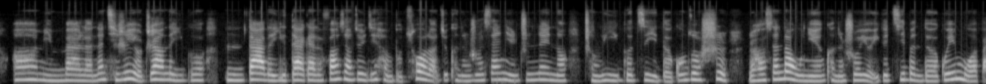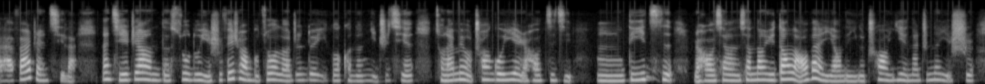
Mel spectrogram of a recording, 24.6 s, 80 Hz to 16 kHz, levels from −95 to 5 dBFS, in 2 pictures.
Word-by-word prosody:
哦， 275 +1 +1
明 235 -2 -5
白 245 -1 0
了。 230 -1 -3
那 270 +4 -1
其 275 -1 -1
实 290 +4 +1
有 275 -8 +1
这 250 +6 +2
样 280 -1 +5
的 265 - -1
一 240 -1 -6
个， 250 +1 -6 0.2
嗯， 245 -1 -3
大 275 +1 +9
的 245 -2 -2
一 230 +1 -2
个 240 - -2
大 255 +1 +5
概 250 0 +1
的 240 - -5
方 280 +4 +4
向 280 -3 +1
就 275 - -2
已 260 - -2
经 265 +3 -4
很 260 -6 -6
不 215 - -11
错 295 +9 +3
了， 230 -5 -1
就 245 0 -5
可 250 - -8
能 225 -1 -6
说 245 +1 -4
3 275 +2 -2
年 240 -4 -4
之 255 +2 -4
内 270 0 -3
呢， 235 -2 -3 0.2
成 225 -3 -3
立 240 +1 -4
一 - - -5
个 245 0 -4
自 255 +2 -1
己 235 -3 -2
的 200 -2 -6
工 245 +6 -3
作 275 0 +1
室。 275 -2 +1 0.2
然 230 - -3
后 250 +1 +1
3 285 +2 +1
到 310 -2 +7
5 240 -4 -1
年 220 -1 -2
可 250 - -6
能 220 -1 -4
说 250 0 -1
有 235 -3 -1
一 185 - -6
个 235 - -3
基 255 +4 -2
本 260 -5 -4
的 215 -1 -3
规 270 +6 +1
模， 245 -9 +2
把 - - -3
它 225 +1 +1
发 285 +6 +5
展 255 -7 -3
起 - - +1
来， - - -5 0.3
那 290 - +2
其 285 -3 +2
实 255 - +2
这 290 +3 0
样 275 -3 +4
的 235 -2 -6
速 275 +5 -2
度 255 0 -3
也 220 -4 -2
是 235 - -2
非 290 +4 +1
常 290 -5 +2
不 220 -3 -7
错 275 +3 0
了。 235 -3 -2
针 250 +2 -9
对 255 -2 -4
一 225 - -16
个 235 -1 -8
可 235 - -7
能 225 +1 -9
你 210 - -10
之 215 +5 0
前 230 -2 0 0.3
从 250 - -2
来 235 +1 +1
没 280 +2 0
有 260 -4 +1
创 275 +4 +3
过 265 0 +3
业， 265 0 +1
然 - - -3
后 235 - -3
自 240 +1 -5
己， 225 -4 -2 0.3
嗯， 225 -1 -3
第 260 +2 -3
1 280 - +2
次， 290 -7 +2 0.2
然 200 - -1
后 230 0 +2
像 240 0 +1
相 260 +1 +1
当 270 0 +3
于 255 - 0
当 290 +3 +7
老 270 -3 +5
板 290 -4 +4
一 - - -3
样 220 0 -1
的 - - -6
一 215 0 -6
个 220 0 -6
创 265 +2 +2
业。 255 0 -4
那 240 0 -6
真 250 +1 -7
的 270 0 -5
也 230 -3 -7
是， 235 0 -1
250 Hz, 310 characters per minute, -23 LUFS, 230-270 Hz, 0.3 s, 大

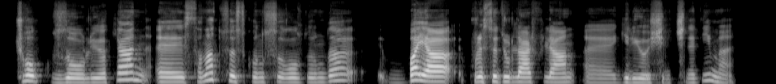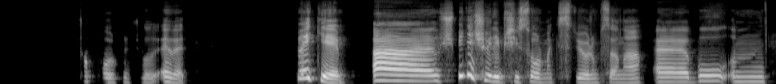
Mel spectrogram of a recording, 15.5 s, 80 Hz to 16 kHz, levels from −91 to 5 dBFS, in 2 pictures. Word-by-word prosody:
çok 230 0 -1
zorluyorken, 180 - -2
eee, 195 0 0
sanat 255 +9 -4
söz 220 0 -2
konusu 195 -1 -9
olduğunda, 185 +7 -6 0.2
eee, - - -19 0.3
bayağı 220 -5 +8
prosedürler 205 -1 0
filan, 190 -1 -3
eee, 170 -1 -13
giriyor 170 0 -6
işin 165 -1 -8
içine 170 +2 -9
değil 255 - -11
mi? 190 -7 -10 1.2
Çok 210 0 -20
korkunç 175 -1 -14
oluyor, 85 0 -14
evet. 200 -4 -5 1.1
Peki, 360 +8 +3 0.2
aaa, 240 -2 +7
şö 445 - +1
şöyle 415 0 +1
bir - - -10
şey 200 - -4
sormak 180 -4 -6
istiyorum 170 -1 -7
sana. 170 +1 -8
Eee, 195 0 -1
bu, 230 -1 -3
ımm, 205 0 -8
200 Hz, 130 wpm, -20 LUFS, 180-230 Hz, 1.2 s, bayağı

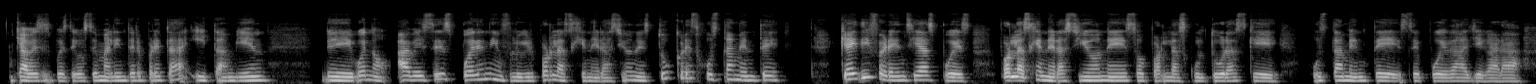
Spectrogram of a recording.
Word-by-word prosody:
que 185 - -1
a 180 - +8
veces, 170 +1 0
pues, 165 -1 -4
te - - -4
digo, 160 0 -1
se 175 +3 -1
malinterpreta 180 +1 0
y 180 -1 -1
también 180 +2 +1 0.5
de, 180 -2 +5
bueno, 195 -1 -2
a 205 0 +3
veces 200 +5 -1
pueden 230 +1 -1
influir 175 -6 -2
por 210 +3 -3
las 180 -4 -1
generaciones. 170 +2 -3
¿Tú 275 +9 -5
crees, 290 - -4
justamente 200 -4 -2 0.6
que - - +5
hay 250 - +7
diferencias, 205 - +2
pues, 160 -3 +1 0.3
por 180 +1 +4
las 175 -2 +7
generaciones 180 -1 +2
o 170 -1 -2
por 165 - -4
las 160 -3 -2
culturas 165 +1 -1
que 155 -3 -1 0.2
justamente 175 -2 0
se 165 - -4
pueda 155 0 -2
llegar 150 -1 -3
a 145 -1 -3
175 Hz, 150 wpm, -22 LUFS, 165-190 Hz, 0.6 s, a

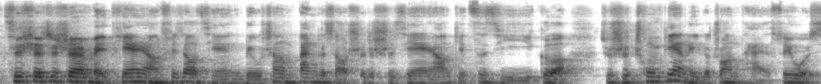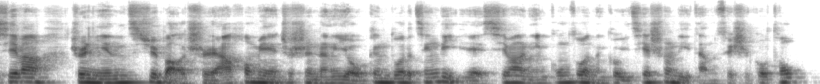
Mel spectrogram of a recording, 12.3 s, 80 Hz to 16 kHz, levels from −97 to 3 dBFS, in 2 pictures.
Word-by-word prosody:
其 170 - +3
实 170 -1 +7
就 175 +1 +4
是 165 -1 +10
每 155 - +7
天 155 0 +6
然 130 -4 +5
后 - - +2
睡 150 +2 -3
觉 150 -2 +3
前 120 -4 -5
留 115 -1 -3
上 140 +3 -2
半 150 -1 +2
个 125 - 0
小 130 - -2
时 - - -7
的 110 - -7
时 110 0 -4
间， 120 +2 -2
然 105 0 -1
后 - - -5
给 - - -9
自 135 - -3
己 110 -8 -7
一 100 - -7
个 115 +2 +2 0.2
就 130 - -5
是 125 -1 +1
充 160 +5 -1
电 195 -1 +5
的 130 - 0
一 - - -2
个 110 - -3
状 130 +3 -1
态。 95 -8 -8
所 95 +8 -5
以 140 - +2
我 125 - +1
希 155 - -1
望 150 -2 +1 0.2
就 145 - 0
是 135 - +4
您 125 +1 +1
继 130 0 -2
续 145 +2 -2
保 120 - 0
持， 100 +4 -6
然 100 - 0
后 105 - -1
后 145 - -5
面 135 0 +1
就 120 -3 -9
是 120 - -6
能 110 0 -7
有 110 - -2
更 135 -2 -1
多 130 0 -1
的 120 - -3
精 150 +1 -8
力， 155 -1 -5
也 - - -5
希 125 - -8
望 125 -3 -2
您 105 0 -10
工 125 +4 -7
作 130 0 -1
能 120 -5 -9
够 110 +1 -8
一 - - -12
切 105 +6 -6
顺 130 +1 -3
利， - - -8
咱 - - -11
们 90 - -21
随 90 - -10
时 - - -9
沟 115 - -5
通。 145 +5 -5
130 Hz, 385 characters per minute, -25 LUFS, 115-145 Hz, 0.2 s, 是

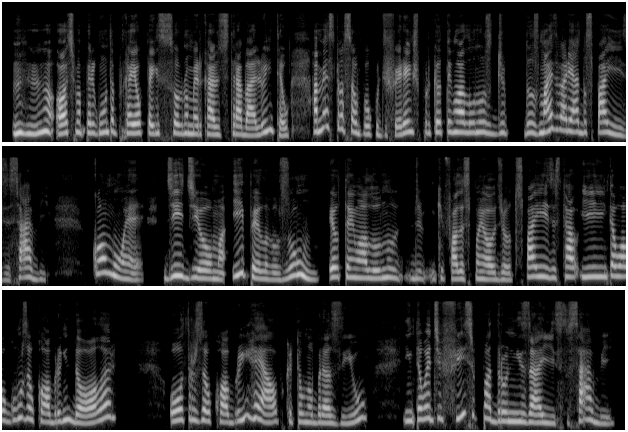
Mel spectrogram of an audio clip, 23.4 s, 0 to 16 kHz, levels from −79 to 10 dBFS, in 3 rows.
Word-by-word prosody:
Uhum, 245 +3 +5
ótima 255 +3 +5
pergunta 255 +3 -1
porque 245 0 -6
aí 240 - +6
eu 245 +1 +5
penso 240 -1 -2
sobre 240 -2 0
o - - +1
mercado 220 -1 +1
de 195 - -11
trabalho 205 -1 +2
então, 270 - 0 0.3
a - - +9
minha 390 +7 +1
situação 345 -8 -3
é - - -2
um - - -4
pouco 215 -1 -5
diferente 245 +8 -1
porque 260 +1 -4
eu 265 - +1
tenho 275 0 -2
alunos 260 -1 +3
de 245 +3 -6 0.2
dos 250 -1 -3
mais 305 +7 +3
variados 280 -5 0
países, 205 - -1
sabe. 235 -7 -3 0.6
Como 335 -9 +2
é 175 -4 -4 0.3
de 225 +7 -1
idioma 210 -5 0
e 300 +6 +3
pelo 195 - -2
Zoom, 235 - +2
eu 245 +1 +3
tenho 240 -2 -1
aluno 220 +1 0
de 205 -4 -10 0.2
que 215 - -11
fala 195 +1 0
espanhol, 190 -2 -2
de 180 0 -6
outros 175 0 -10
países, 255 -3 +1
tal 250 -1 +3
e 255 +1 +1
então 265 +1 +1
alguns 275 +6 -1
eu 290 - -1
cobro 225 -2 0
em 280 +2 +2
dólar, 215 - +3 0.7
outros 270 +1 +1
eu 250 -2 +3
cobro 225 +2 -1
em 320 - 0
real 265 -10 +2
porque 230 - -11
estão 225 +1 -5
no 210 -1 -3
Brasil, 200 - -3 0.4
então 270 +5 0
é 320 - +2
difícil 325 +8 -3
padronizar 235 -7 +1
isso, 190 -1 -7
sabe. 200 -7 -2
240 Hz, 180 wpm, -20 LUFS, 210-270 Hz, 0.7 s, a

